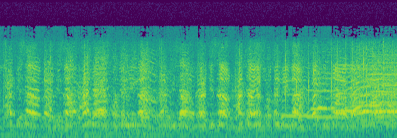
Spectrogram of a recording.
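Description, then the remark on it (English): A large crowd of protesters on the street in Tunisia roars and chants in loud, rhythmic bursts of shouting voices as the police leave and the army stays, rising toward the end into sustained high-pitched cheering and whistling. “The army is staying, and people are cheering.”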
